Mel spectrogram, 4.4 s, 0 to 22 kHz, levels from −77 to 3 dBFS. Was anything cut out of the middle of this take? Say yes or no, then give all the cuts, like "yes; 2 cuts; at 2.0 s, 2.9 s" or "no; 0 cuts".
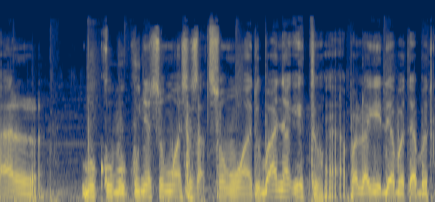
yes; 1 cut; at 3.3 s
